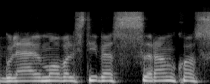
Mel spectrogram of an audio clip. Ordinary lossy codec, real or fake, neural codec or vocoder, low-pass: Opus, 16 kbps; real; none; 14.4 kHz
